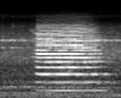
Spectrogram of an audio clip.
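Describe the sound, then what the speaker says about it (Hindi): A train horn sounds in a long steady blast over the low rumble of railway cars, a train approaching on the line between Charbagh and Dilkusha cabin in Lucknow, loud and close for about a second. "तो यहाँ पर आप देखिए कोई ट्रेन आ रही है"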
